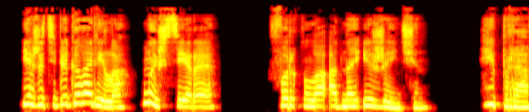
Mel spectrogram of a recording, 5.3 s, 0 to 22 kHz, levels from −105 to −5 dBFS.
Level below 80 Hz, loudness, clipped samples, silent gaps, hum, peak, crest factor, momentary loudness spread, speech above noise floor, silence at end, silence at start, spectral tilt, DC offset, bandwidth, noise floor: -60 dBFS; -17 LUFS; under 0.1%; 2.27-2.31 s; none; -4 dBFS; 14 dB; 10 LU; 39 dB; 0 s; 0.2 s; -3.5 dB/octave; under 0.1%; 16.5 kHz; -55 dBFS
